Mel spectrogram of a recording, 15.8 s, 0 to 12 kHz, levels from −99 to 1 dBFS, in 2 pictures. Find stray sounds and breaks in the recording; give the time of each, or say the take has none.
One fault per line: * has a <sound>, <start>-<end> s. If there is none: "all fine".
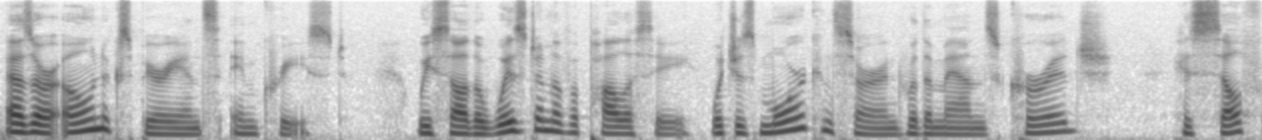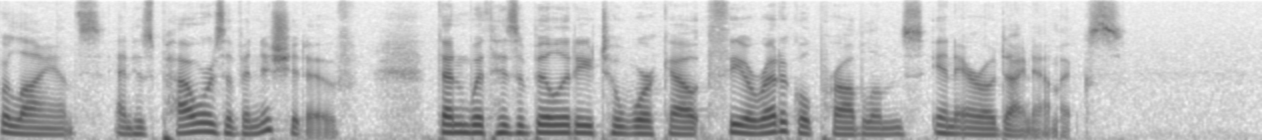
all fine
